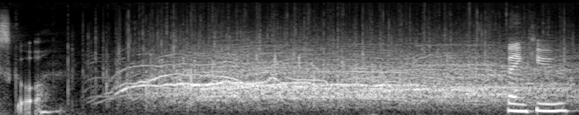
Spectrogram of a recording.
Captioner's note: crowd cheering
